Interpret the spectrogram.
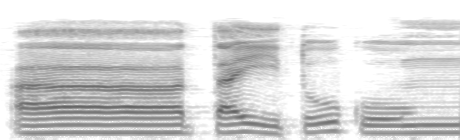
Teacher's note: میم ساکن کے بعد دوسری میم ہے ادغام شفوی کا قاعدہ گنہ کریں گے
